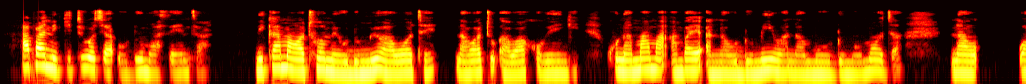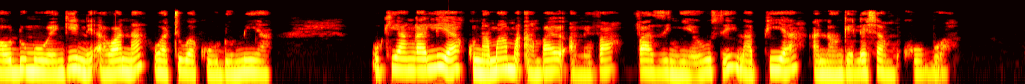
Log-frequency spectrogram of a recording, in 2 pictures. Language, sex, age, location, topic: Swahili, female, 18-24, Kisumu, government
